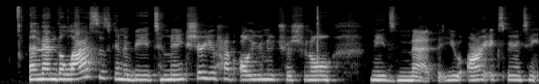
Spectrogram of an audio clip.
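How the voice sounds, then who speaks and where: Somewhat breathy, a woman at medium pitch speaks at a very fast pace. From Puerto Rican heritage. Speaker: fertility educator. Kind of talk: live stream Q&A.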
